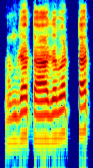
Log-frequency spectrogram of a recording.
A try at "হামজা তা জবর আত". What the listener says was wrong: আত আত। তা হয়ে যাচ্ছে, হামজা তা যাবার তা নয়, হামজা তা যাবার আত।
